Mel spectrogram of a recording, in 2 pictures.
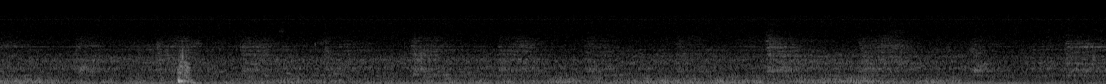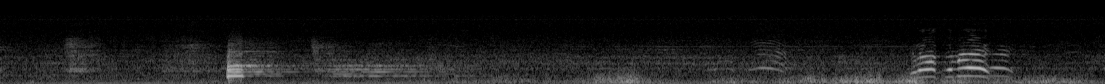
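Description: A steam locomotive chuffs steadily as it climbs toward the listener.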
